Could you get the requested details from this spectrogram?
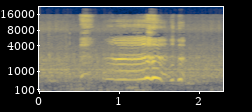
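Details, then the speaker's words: Short wailing cry then two brief whimpers from an angry baby girl crying while being coaxed to eat, with quiet room noise. "ও বাবা, লাগে, ও আল্লাহ, দাঁড়া, সত্যি কাঁদছে, দেখো তো।"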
